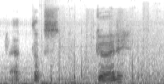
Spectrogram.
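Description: Footsteps fall on a stone floor.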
